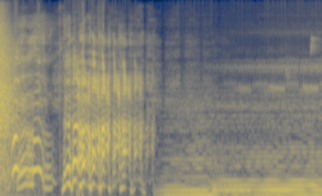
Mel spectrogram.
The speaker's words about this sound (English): Back to work or I'll whip you into shape. Get it? Whip.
